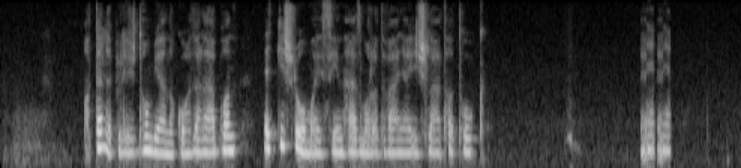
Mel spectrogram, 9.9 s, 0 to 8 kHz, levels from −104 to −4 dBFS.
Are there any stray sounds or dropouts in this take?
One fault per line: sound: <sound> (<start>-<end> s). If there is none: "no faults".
sound: whoosh (7.5-7.8 s)
sound: laugh (8.5-8.9 s)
